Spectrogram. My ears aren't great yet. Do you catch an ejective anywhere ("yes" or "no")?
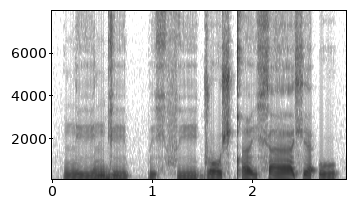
yes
